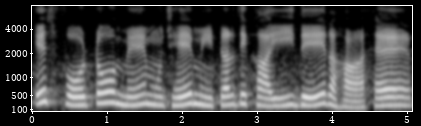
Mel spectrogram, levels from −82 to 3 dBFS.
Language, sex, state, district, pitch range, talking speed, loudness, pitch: Hindi, female, Madhya Pradesh, Katni, 225-260 Hz, 105 wpm, -13 LUFS, 235 Hz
